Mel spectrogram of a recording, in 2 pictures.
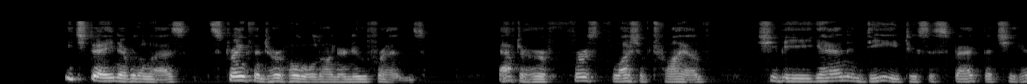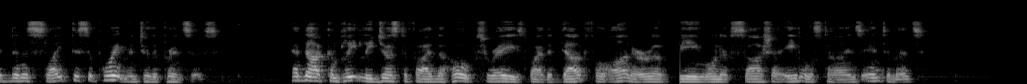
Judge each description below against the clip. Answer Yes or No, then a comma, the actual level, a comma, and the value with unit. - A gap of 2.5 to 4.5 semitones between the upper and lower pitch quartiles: Yes, average, 3.8 semitones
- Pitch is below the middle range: Yes, low, 130 Hz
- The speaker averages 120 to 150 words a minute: Yes, average, 145 wpm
